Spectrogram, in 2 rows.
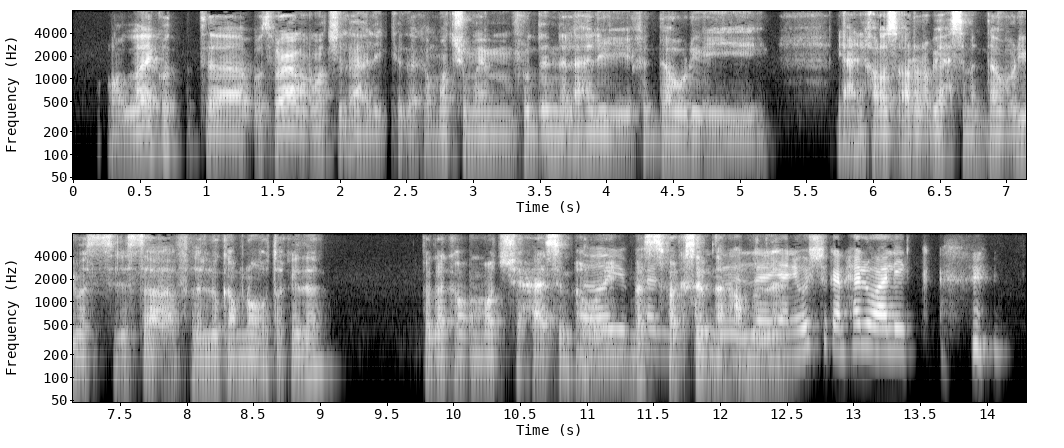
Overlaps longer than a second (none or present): present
